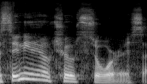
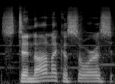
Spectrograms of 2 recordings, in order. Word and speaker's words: Stenonychosaurus: And last but not least, the Seninoaurus. I don't know if I said that right. Spino, tell me about this guy and correct my pronunciation, please. Stenonicosasaurus Iniqualis means narrow clawed lizard.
